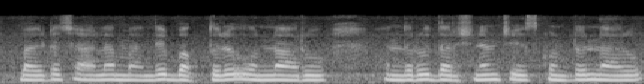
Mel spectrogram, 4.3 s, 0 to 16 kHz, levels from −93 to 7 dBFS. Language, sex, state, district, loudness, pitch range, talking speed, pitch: Telugu, female, Telangana, Hyderabad, -14 LUFS, 200-210 Hz, 110 wpm, 205 Hz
